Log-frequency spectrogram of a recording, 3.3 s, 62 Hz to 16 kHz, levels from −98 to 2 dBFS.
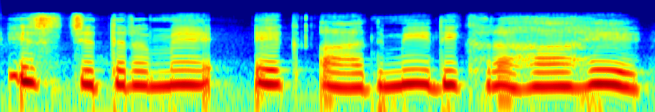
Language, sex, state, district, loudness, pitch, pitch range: Hindi, female, Madhya Pradesh, Bhopal, -15 LUFS, 245 Hz, 225-255 Hz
